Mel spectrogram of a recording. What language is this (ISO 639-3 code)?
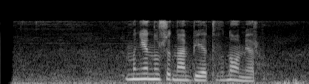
rus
